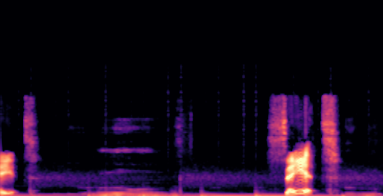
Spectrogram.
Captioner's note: grumbling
